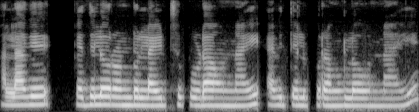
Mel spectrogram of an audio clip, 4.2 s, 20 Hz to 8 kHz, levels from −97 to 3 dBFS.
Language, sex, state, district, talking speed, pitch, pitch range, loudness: Telugu, female, Telangana, Hyderabad, 145 wpm, 205 Hz, 200-220 Hz, -15 LUFS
